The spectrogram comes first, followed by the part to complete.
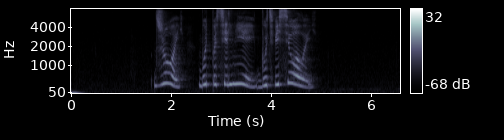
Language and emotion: Russian, positive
